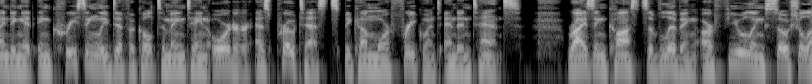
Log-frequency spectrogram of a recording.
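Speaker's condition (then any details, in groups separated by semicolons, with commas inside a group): No condition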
